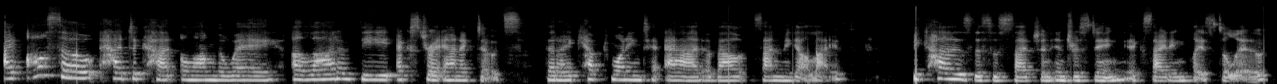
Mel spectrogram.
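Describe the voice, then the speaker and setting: A woman novelist speaking as a podcast guest, answering conversationally in a measured, articulate manner. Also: medium pitch, fairly bright tone, poor audio. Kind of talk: conversational anecdotal interview answers.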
